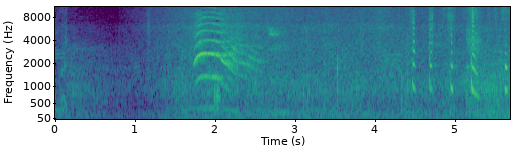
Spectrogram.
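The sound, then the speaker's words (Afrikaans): Birds call in a bird park: a loud, wavering, drawn-out cry, then a quick run of short, sharp calls, all over a steady outdoor background hiss. “En hierdie twee lekker hulle wil ons groet.”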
